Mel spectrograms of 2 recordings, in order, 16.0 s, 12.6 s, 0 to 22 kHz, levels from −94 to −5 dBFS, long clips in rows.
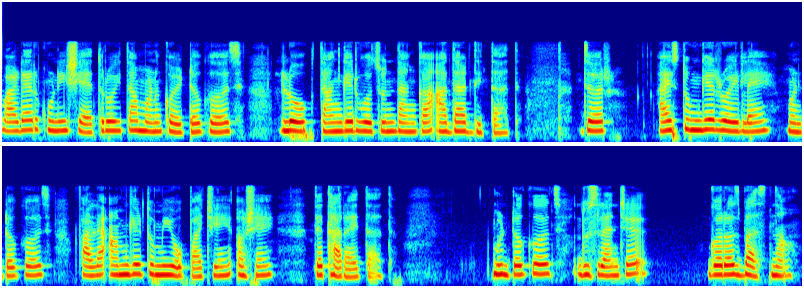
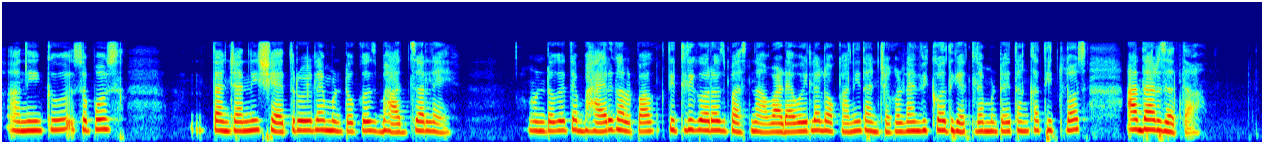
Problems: background sounds at intervals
